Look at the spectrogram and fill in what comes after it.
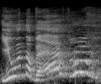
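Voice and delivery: very high, shouted yell. Retelling the group's yeller calling out: imitating someone yelling. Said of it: "dude who was doing the yelling".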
